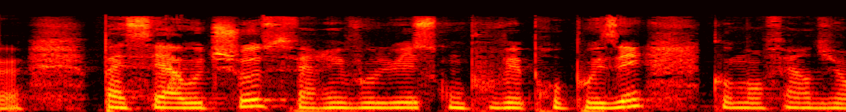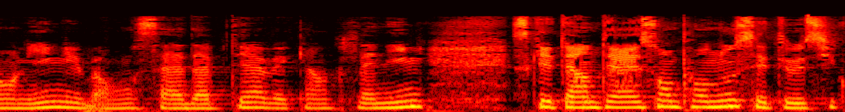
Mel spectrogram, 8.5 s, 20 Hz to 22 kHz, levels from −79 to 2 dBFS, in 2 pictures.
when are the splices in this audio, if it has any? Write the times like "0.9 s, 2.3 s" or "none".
3.5 s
